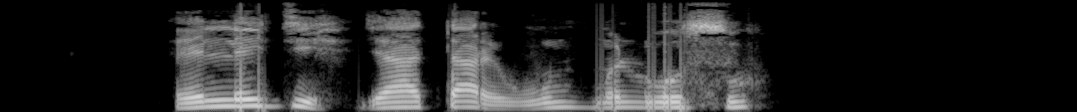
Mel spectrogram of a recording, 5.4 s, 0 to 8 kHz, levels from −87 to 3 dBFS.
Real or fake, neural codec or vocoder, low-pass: real; none; 7.2 kHz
